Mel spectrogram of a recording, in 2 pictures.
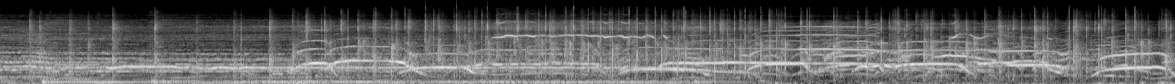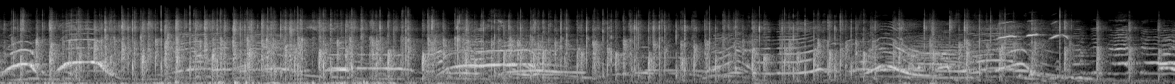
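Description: A group of women clap their hands.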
